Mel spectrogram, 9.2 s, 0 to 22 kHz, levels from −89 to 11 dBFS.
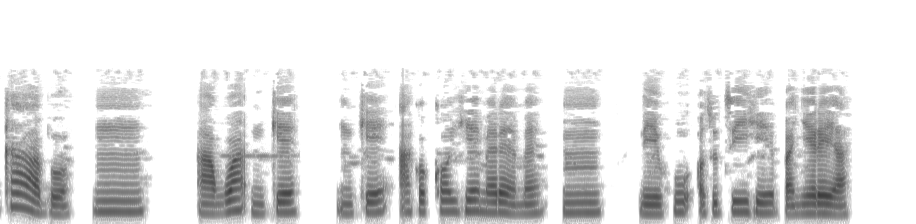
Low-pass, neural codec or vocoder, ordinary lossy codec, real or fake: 7.2 kHz; none; MP3, 32 kbps; real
